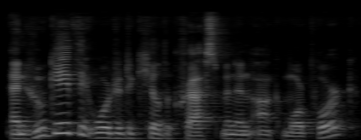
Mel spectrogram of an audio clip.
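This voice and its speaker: A man's voice: medium pitch, huge pitch swings, fairly quick, a bit bright. A man reading a novel aloud and voicing a patient male dwarf king who speaks in a comfortable, sing-song way. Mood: calm.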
